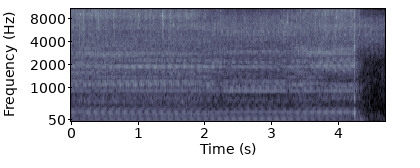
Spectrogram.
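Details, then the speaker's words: Solar-powered RV pump feeding drip irrigation from a rainwater tote runs with a steady low drone and thin hum, then a knock and it dies; water in the pump box, hose came off the pump outlet. "Uh-oh. That doesn't sound good. Oh no. Oh no. There's water in the box. I bet the hose came undone."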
